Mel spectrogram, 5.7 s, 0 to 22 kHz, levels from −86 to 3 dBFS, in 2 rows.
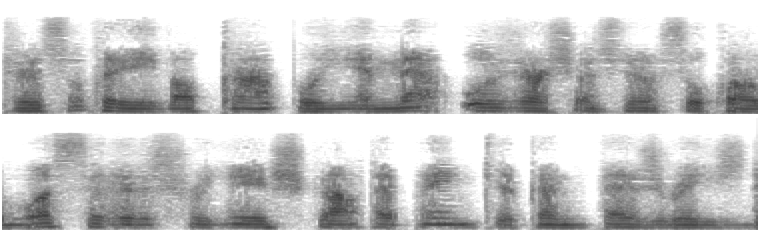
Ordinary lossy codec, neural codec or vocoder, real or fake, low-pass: AAC, 32 kbps; codec, 44.1 kHz, 0.9 kbps, DAC; fake; 19.8 kHz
